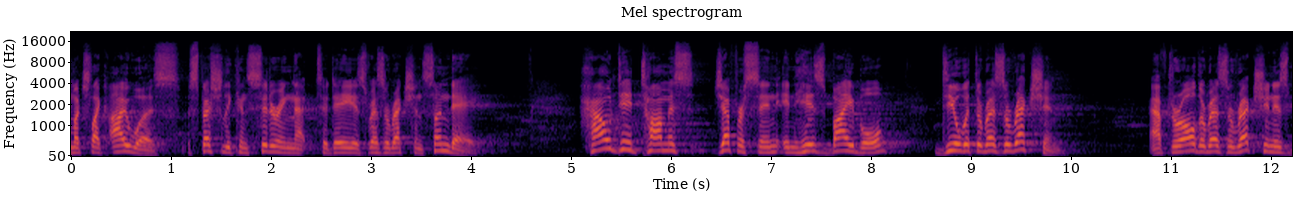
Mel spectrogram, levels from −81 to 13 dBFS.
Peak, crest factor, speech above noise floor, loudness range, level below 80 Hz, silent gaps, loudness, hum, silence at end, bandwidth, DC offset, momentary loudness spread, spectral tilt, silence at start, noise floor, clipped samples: -10 dBFS; 18 dB; 38 dB; 3 LU; -82 dBFS; none; -27 LUFS; none; 0 s; 15.5 kHz; under 0.1%; 8 LU; -3 dB/octave; 0 s; -65 dBFS; under 0.1%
